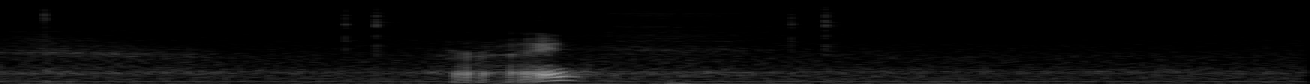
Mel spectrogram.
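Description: A few faint, scattered computer mouse clicks as menus are opened and items chosen, over a low steady hum.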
